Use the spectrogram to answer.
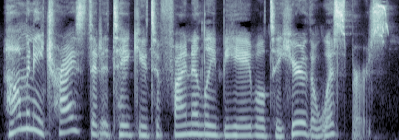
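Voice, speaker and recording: A woman voicing a gentle, teasing young elf friend in an unhurried fantasy roleplay audio drama in ASMR style. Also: medium pitch, lightly acted. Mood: concerned, curious.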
